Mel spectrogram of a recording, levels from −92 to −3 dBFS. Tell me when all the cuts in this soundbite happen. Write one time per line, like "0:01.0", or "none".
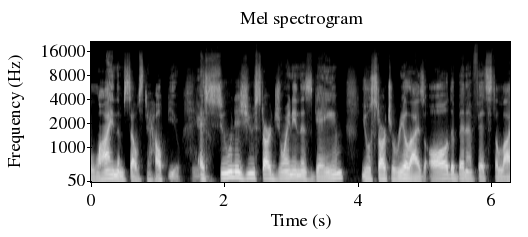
none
